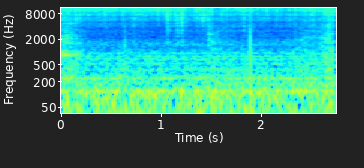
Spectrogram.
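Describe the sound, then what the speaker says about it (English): Onion and minced garlic sizzle in a pan with a steady, close frying hiss. A couple of faint stirring knocks sound beneath it, and no one talks. "So now that I've added my onion in, I'm gonna add in my minced garlic."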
